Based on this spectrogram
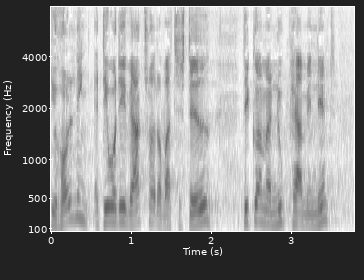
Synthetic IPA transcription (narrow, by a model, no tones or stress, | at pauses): iɦɒ̽lne̝ŋæd̥e̝ʋɑ̈ɾ̥e̝ʋæɐɡ̥t͡sʰɒ̽ɪd̥ɑ̈ʋɑ̈t͡sʰe̝sd̥eːð̞ˠə | d̥e̝ɡ̥ɶɐ̰mænːupʰæɐmænen̰d̥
